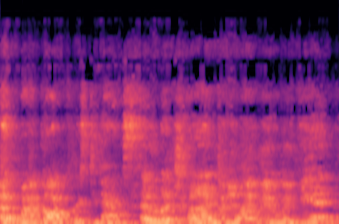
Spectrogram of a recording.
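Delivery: high, loud, cheerful, gushing, clueless mom voice.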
